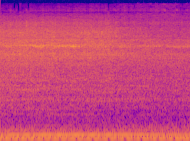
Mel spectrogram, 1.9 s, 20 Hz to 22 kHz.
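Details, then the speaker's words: 2008 V8 truck at idle: a deep exhaust note with an uneven, thudding, stumbling beat that drops out now and then; a confirmed misfire, owner mentioned cylinder 4. "I don't know if you guys can hear it, but I sure can. Does have a misfire. Confirmed."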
